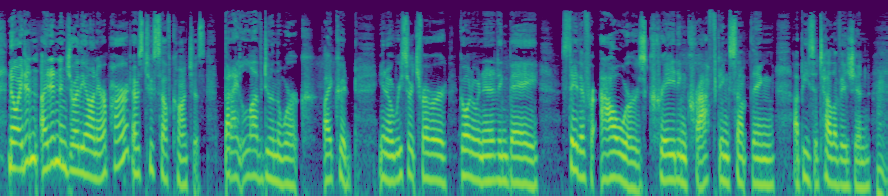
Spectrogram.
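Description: A woman with a plain, everyday voice speaks with a Canadian accent at a fairly low pitch and a moderate pace. Her intonation is lively, and the recording is very clean, with a silent background. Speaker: music TV and record industry veteran. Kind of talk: casual interview.

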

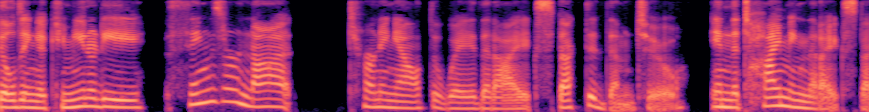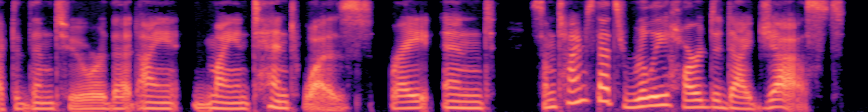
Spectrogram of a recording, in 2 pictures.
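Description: A plain, everyday voice from a woman, fairly low in pitch with ordinary pitch variation, at a moderate pace, dry and close with no echo over a quiet background. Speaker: personal finance podcast host and money coach. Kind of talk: casual podcast monologue.

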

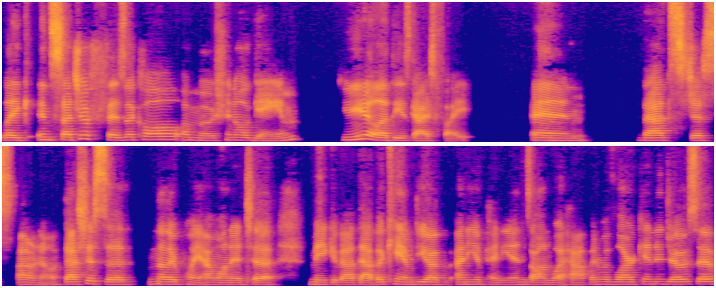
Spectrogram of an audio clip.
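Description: A normal speaking voice with ordinary pitch variation comes through over a quiet background. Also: woman, medium pitch for a woman, moderate pace. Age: 20s. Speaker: podcast host. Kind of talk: casual chat.

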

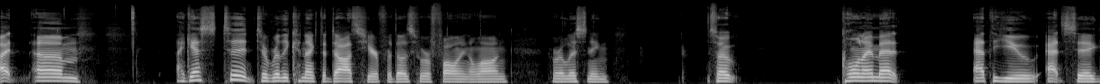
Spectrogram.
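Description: On a very clean recording with a silent background, a man with an American accent speaks at a moderate pace and fairly high pitch, with fairly even intonation, long, frequent pauses and a dry, close sound with no echo. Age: 20s. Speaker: podcast host and DJ. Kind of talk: casual chat.

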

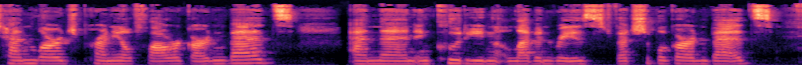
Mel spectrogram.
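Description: Speaking at a moderate pace with an Upper Midwest accent, a woman has a medium-pitched voice with a bright, sharp tone and a dry, close sound with no echo. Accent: Upper Midwest American. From central Minnesota. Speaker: home gardener. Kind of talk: interview.

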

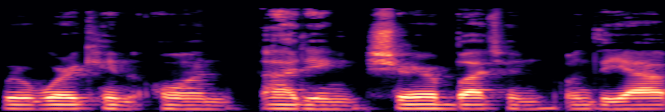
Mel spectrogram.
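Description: At a very slow pace, a man talks with a fairly low pitch. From Ukraine. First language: Ukrainian or Russian. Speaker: app startup co-founder. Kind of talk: interview.

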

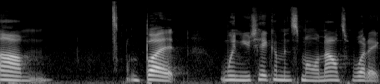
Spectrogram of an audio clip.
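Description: A woman speaks with an American accent in a normal speaking voice at medium pitch. Her intonation stays fairly even. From Florida, US, Cuban family. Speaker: salon owner and entrepreneur. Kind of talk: casual interview chat.

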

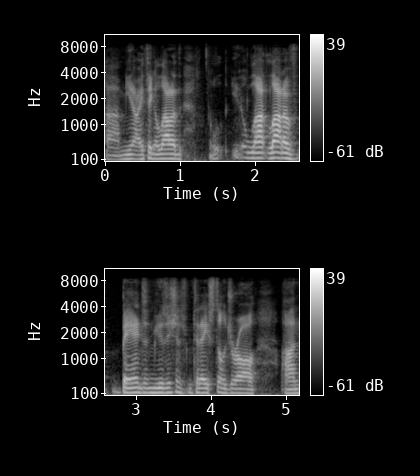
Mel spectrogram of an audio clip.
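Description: With an American accent, a man talks at a moderate pace and medium pitch in an ordinary speaking voice, his intonation fairly even. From New Jersey (Clifton, near New York City). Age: 50s. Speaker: podcast host and guitar teacher. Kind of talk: solo podcast monologue. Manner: casual with many fillers and repetitions.

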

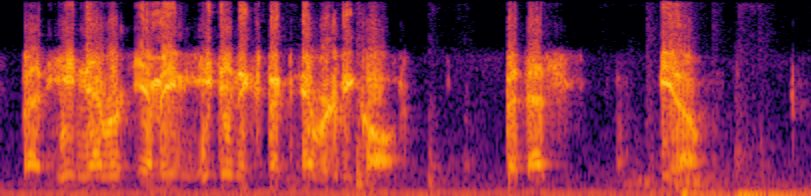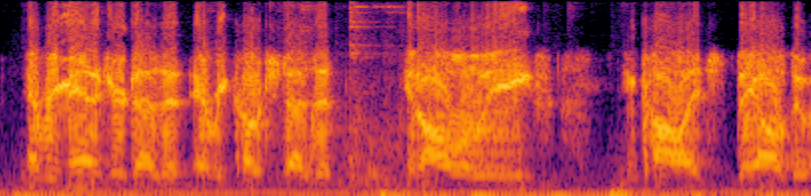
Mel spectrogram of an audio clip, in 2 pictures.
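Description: Against noticeable background noise, a man with an American accent keeps his loudness very even and leaves long, frequent pauses. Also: moderate pace. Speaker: retired volleyball player. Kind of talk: reminiscing interview.

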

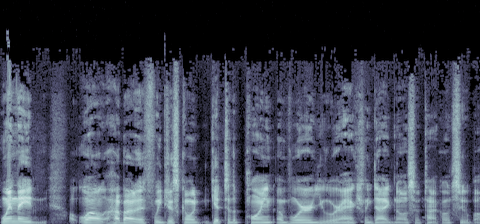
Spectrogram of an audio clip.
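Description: At a moderate pace, a normal speaking voice comes through with lively intonation. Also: man, medium pitch for a man. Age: 50s. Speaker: podcast host, EMT. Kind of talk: casual interview.

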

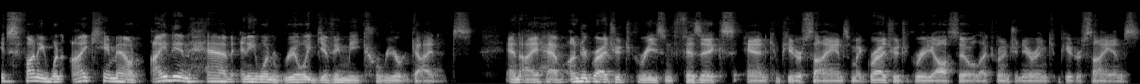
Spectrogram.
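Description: Fairly quick and fairly low-pitched, a man speaks in an American accent with very wide pitch swings. The background is quiet. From Chicago, US Midwest. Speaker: tech executive and career coach. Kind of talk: interview conversation.

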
